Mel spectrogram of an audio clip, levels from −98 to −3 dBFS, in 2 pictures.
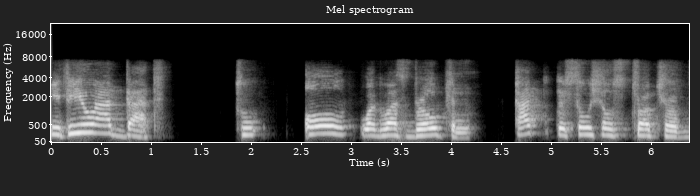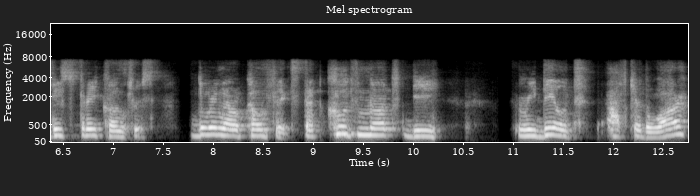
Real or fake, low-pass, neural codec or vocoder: fake; 7.2 kHz; codec, 32 kHz, 1.9 kbps, SNAC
